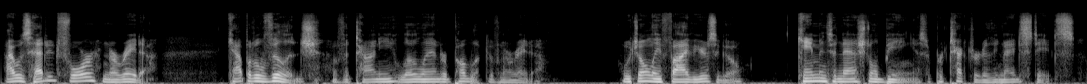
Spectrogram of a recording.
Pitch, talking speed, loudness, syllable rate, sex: 120 Hz, 165 wpm, -19 LUFS, 6.4 syllables/s, male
